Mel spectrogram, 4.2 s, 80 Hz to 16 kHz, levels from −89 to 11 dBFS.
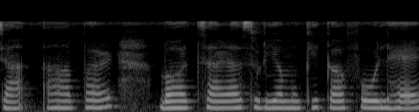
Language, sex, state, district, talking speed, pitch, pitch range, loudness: Hindi, female, Bihar, Gopalganj, 130 wpm, 225 Hz, 220-230 Hz, -38 LUFS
